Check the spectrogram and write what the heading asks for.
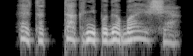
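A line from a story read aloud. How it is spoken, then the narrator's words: Breathed out. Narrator (Russian): выдохнула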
